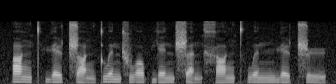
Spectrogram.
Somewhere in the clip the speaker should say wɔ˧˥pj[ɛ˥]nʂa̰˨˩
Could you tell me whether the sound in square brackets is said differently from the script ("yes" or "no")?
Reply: yes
